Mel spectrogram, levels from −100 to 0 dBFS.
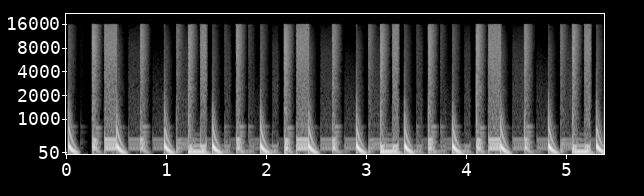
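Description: Nothing stood out on listening to this recording of sounds.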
